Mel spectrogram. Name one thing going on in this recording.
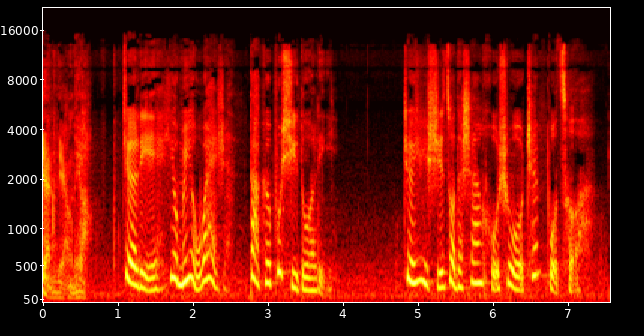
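A woman speaks calmly and sweetly through a microphone.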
